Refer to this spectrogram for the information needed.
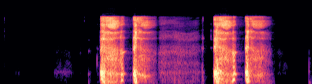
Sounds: Cough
